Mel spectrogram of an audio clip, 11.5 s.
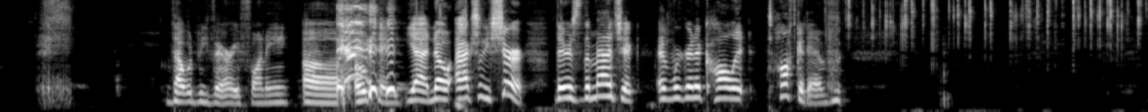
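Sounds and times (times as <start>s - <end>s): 
speech: 1.7s - 8.7s
laughter: 3.4s - 4.1s
dice rattling: 7.7s - 11.4s.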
